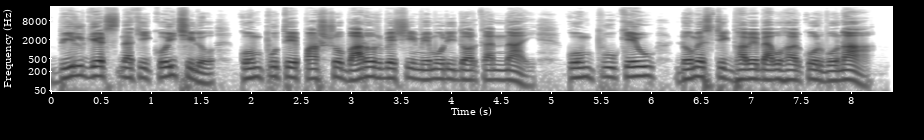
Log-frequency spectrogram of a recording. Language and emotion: Bengali, neutral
